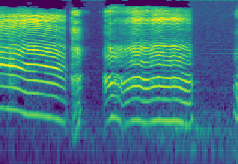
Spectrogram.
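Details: Two loud, sustained cries with a brief gasp between from a newborn girl just after an unmedicated vaginal delivery; strong, clear crying.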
